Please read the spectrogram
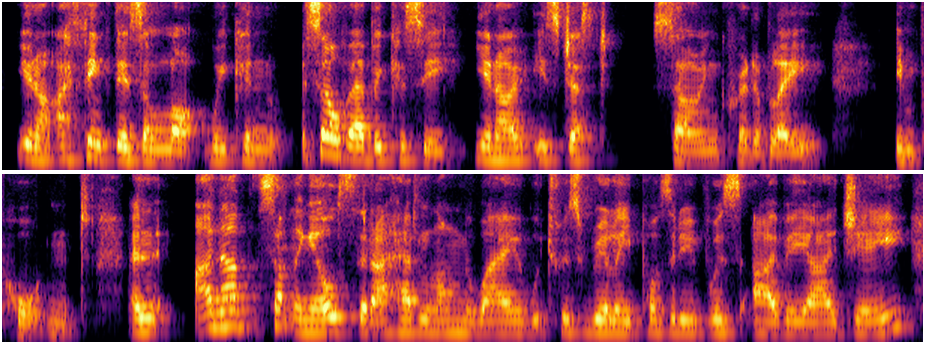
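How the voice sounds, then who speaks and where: With an Australian accent, a woman speaks at a moderate pace and a fairly low pitch. Her tone is dark and mellow, her intonation fairly even. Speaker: myeloma patient sharing experience. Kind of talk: webinar talk.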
